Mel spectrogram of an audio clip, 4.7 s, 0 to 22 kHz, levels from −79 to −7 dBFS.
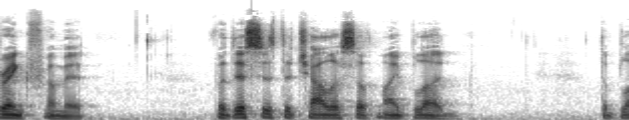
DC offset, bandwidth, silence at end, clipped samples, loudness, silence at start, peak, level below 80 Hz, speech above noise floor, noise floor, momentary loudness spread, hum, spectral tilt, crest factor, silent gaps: under 0.1%; 16 kHz; 0 s; under 0.1%; -18 LUFS; 0 s; 0 dBFS; -42 dBFS; 33 dB; -52 dBFS; 24 LU; none; -2.5 dB/octave; 22 dB; none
